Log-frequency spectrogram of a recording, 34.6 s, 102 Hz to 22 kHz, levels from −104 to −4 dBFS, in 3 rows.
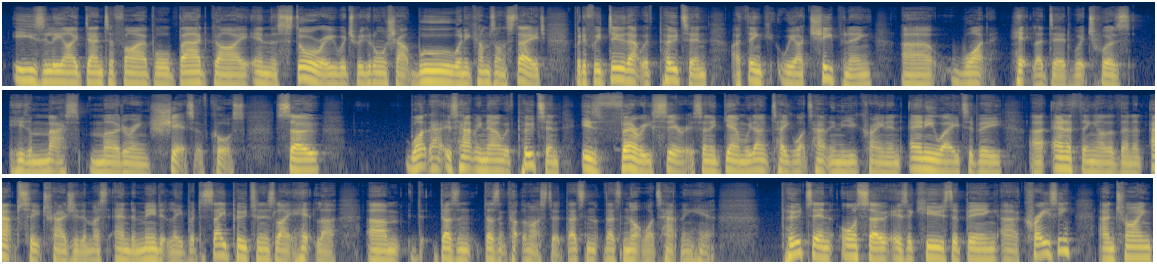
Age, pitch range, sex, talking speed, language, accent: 30-49, 110-140 Hz, male, 190 wpm, English, British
